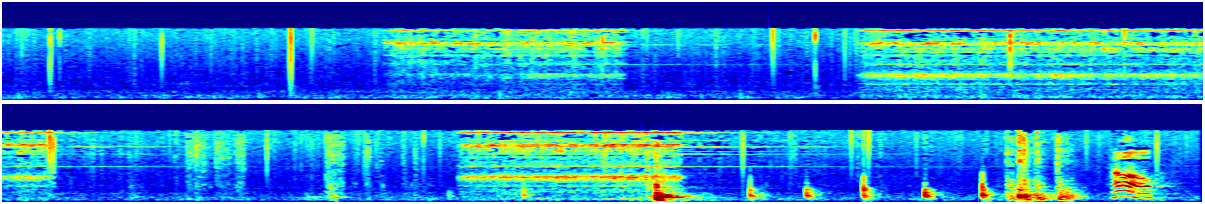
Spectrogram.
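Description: A telephone rings in three long bursts separated by pauses, steady and fairly loud, followed by a quick series of knocks and clunks as the handset is handled.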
